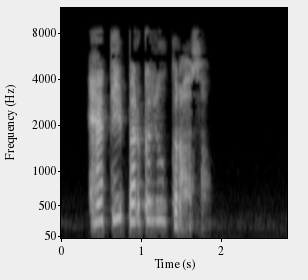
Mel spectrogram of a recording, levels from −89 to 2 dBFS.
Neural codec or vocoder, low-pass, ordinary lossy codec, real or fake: autoencoder, 22.05 kHz, a latent of 192 numbers a frame, VITS, trained on one speaker; 9.9 kHz; MP3, 32 kbps; fake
